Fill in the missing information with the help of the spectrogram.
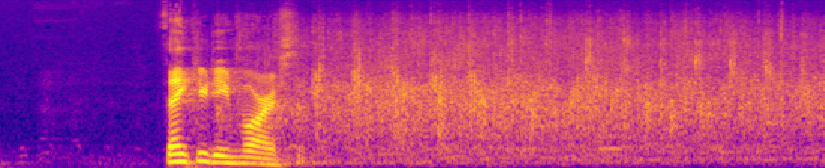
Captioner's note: audience applauds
